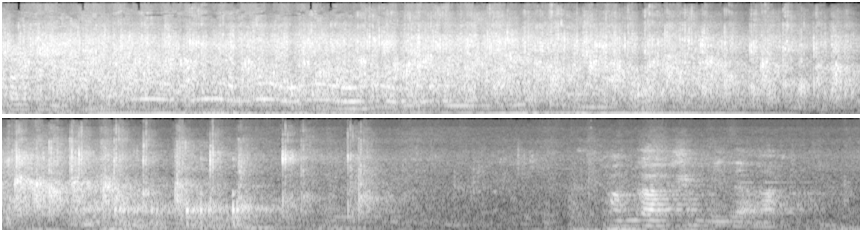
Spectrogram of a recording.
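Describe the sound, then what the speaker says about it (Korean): A hall audience claps at a Liberation Day unification rally in the National Assembly members' hall, loud at first and then thinning into scattered claps, with voices and clatter toward the end. "여러분 큰 박수 부탁드리겠습니다."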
